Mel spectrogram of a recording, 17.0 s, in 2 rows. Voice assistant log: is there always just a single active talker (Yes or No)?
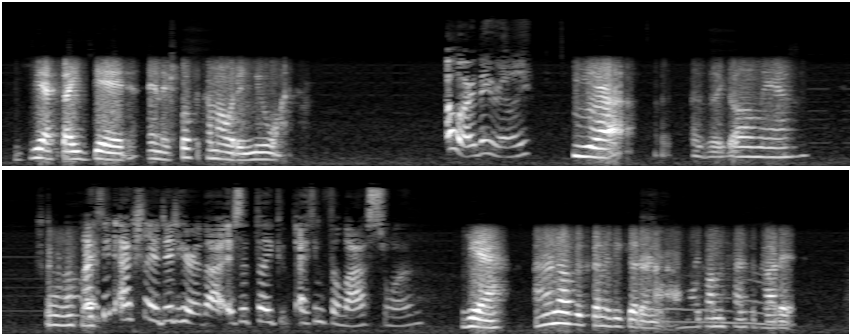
No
